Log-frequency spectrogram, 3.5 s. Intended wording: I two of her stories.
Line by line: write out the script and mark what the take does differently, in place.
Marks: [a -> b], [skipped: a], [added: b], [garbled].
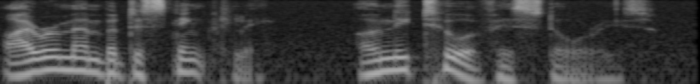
I [added: remember distinctly only] two of [her -> his] stories.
